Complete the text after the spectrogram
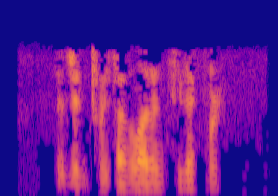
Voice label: FD Dpts VHF 156.240 Patch

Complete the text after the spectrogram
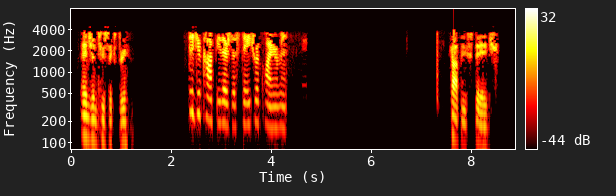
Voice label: Fire Departments, scanner

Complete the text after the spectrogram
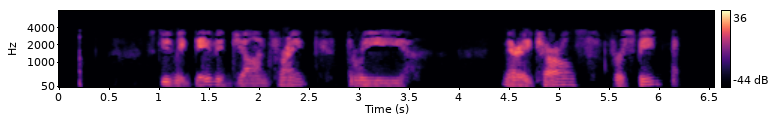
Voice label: Sheriff, scanner P25

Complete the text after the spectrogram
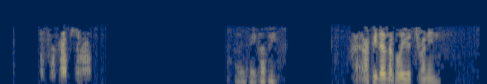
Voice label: Dispatch, scanner

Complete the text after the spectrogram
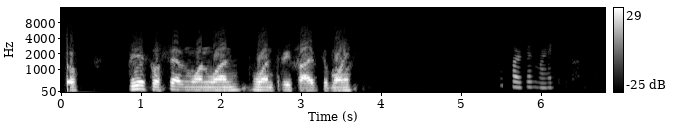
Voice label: Sheriff Central, scanner audio; ThompsonPeakScot; MCSO Central

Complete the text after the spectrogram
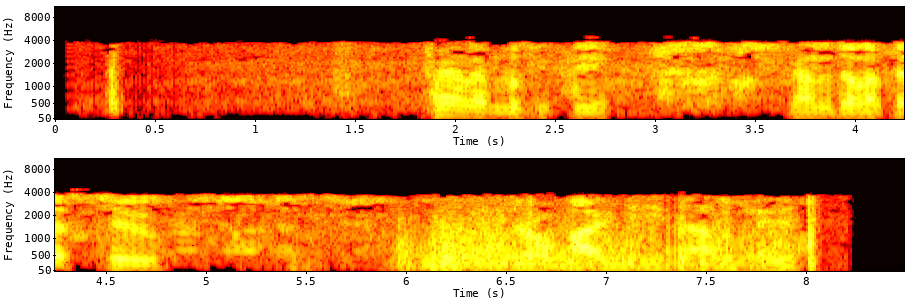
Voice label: Light Rail Ops, scanner; Valley Metro Public Transit System; Regional Wireless Cooperative (RWC) - Simulcast F- Tempe; Light Rail Ops 1

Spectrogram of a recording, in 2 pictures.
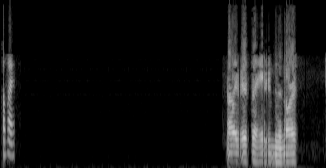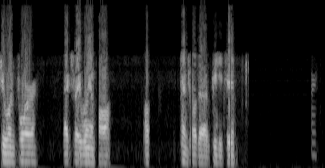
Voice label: Police, scanner; ScottsdalePolice; H-Scottsdale

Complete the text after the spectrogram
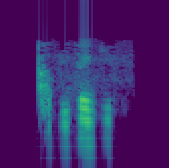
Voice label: Police Dispatch, scanner; Channel 1

